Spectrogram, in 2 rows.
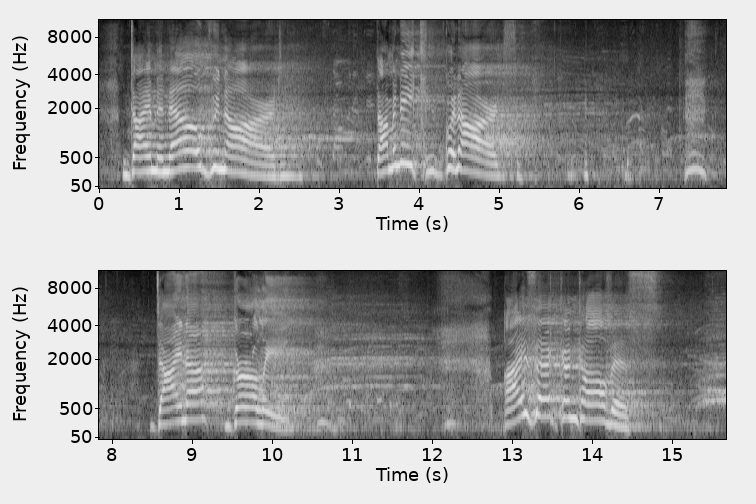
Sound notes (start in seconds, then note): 5.5 laughs; 10.4 crowd cheering; 15.5 crowd cheering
